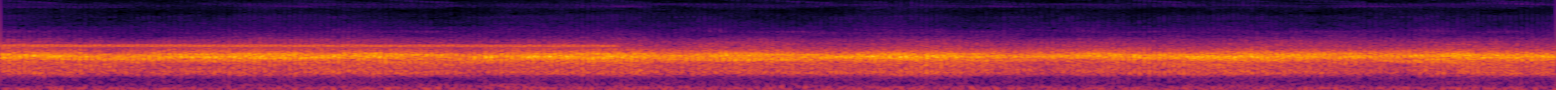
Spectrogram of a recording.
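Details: Frogs and toads calling at night in their natural habitat in Mexico: a dense, unbroken chorus with a thin steady whistle-like tone riding above it for the first three seconds, then fading out.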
